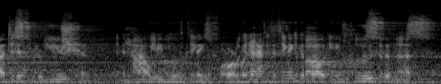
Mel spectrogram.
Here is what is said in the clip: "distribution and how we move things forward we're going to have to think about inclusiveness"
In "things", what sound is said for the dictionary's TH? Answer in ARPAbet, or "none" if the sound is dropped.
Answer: TH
